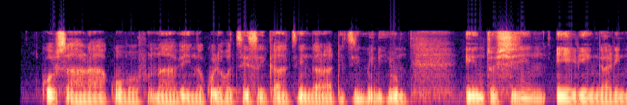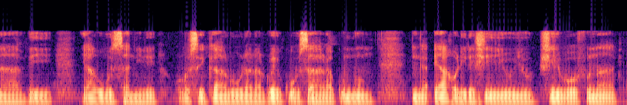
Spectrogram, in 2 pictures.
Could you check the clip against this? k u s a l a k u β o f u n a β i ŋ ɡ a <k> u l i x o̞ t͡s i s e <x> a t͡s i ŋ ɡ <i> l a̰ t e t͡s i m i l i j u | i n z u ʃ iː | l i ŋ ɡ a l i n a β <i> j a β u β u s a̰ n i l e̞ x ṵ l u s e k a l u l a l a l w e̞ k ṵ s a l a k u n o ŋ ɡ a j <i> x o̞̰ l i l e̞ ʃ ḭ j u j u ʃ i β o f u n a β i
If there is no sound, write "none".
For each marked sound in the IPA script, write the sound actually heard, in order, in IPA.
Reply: k, k, a, i, a

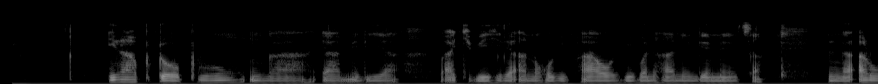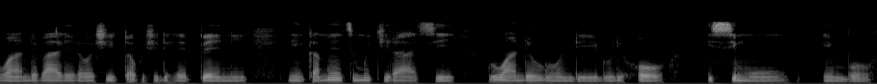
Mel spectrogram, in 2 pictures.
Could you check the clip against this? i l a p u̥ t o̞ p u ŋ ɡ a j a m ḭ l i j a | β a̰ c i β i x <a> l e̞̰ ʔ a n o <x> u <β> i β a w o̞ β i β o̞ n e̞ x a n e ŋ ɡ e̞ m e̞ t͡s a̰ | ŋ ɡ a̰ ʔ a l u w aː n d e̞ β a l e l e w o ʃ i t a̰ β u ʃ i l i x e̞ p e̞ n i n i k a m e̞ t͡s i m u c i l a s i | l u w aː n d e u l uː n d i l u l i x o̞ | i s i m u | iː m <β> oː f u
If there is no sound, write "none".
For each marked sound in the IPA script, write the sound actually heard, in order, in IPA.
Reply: i, x, β, b

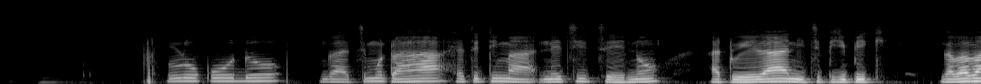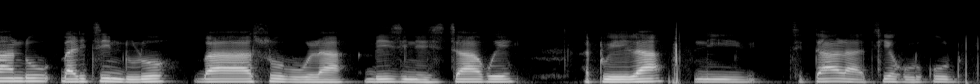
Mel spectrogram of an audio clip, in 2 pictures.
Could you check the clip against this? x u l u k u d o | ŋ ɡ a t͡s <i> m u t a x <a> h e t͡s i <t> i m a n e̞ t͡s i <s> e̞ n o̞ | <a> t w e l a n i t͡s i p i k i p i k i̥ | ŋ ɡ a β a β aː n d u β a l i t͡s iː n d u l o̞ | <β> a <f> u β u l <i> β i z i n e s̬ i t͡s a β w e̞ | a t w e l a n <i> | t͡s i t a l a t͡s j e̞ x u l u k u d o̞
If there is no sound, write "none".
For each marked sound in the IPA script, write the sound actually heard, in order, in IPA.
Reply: i, a, t, t͡s, a, β, s, a, i

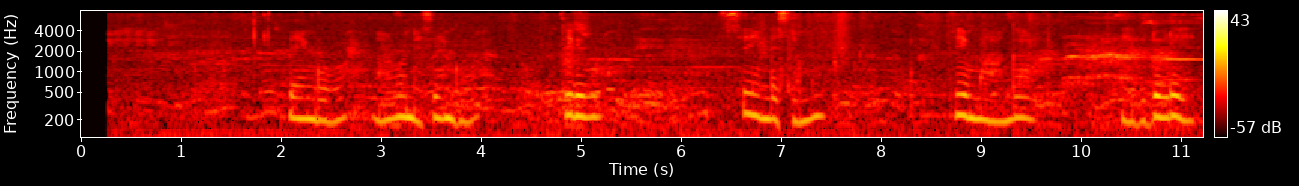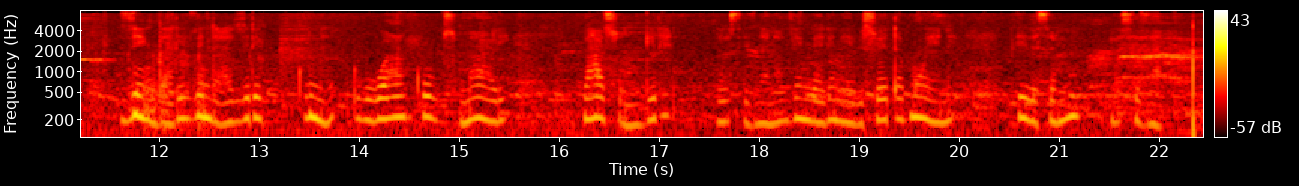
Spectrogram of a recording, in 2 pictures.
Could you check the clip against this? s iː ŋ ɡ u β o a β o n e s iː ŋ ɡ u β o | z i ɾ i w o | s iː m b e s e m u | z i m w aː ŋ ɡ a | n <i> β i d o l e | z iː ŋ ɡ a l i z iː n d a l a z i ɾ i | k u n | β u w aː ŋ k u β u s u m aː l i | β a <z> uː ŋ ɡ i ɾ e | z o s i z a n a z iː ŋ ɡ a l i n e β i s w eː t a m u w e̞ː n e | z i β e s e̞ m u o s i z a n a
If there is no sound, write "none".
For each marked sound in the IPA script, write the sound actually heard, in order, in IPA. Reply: e, s

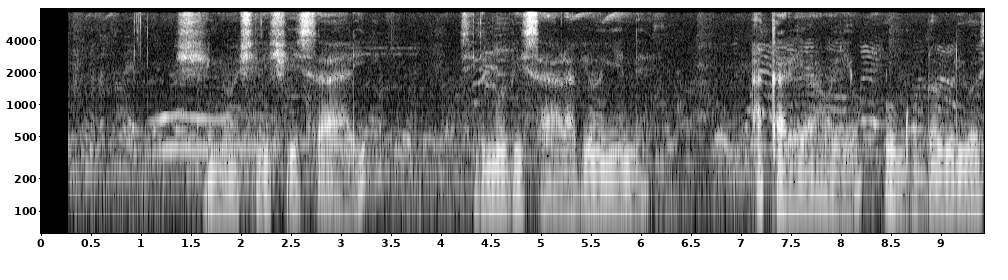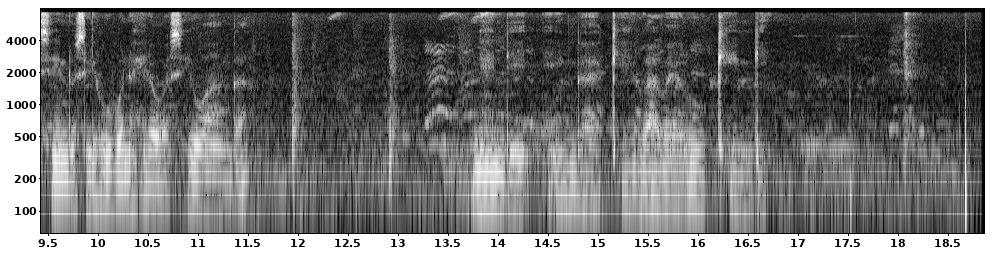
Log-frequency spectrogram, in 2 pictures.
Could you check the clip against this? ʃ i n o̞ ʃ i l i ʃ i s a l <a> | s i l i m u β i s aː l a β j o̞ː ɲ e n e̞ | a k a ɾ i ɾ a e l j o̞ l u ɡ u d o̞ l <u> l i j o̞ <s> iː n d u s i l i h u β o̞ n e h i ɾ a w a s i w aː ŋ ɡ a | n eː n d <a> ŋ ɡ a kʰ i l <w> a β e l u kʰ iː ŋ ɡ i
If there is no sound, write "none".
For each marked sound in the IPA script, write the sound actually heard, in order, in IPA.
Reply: i, u, s, i, w

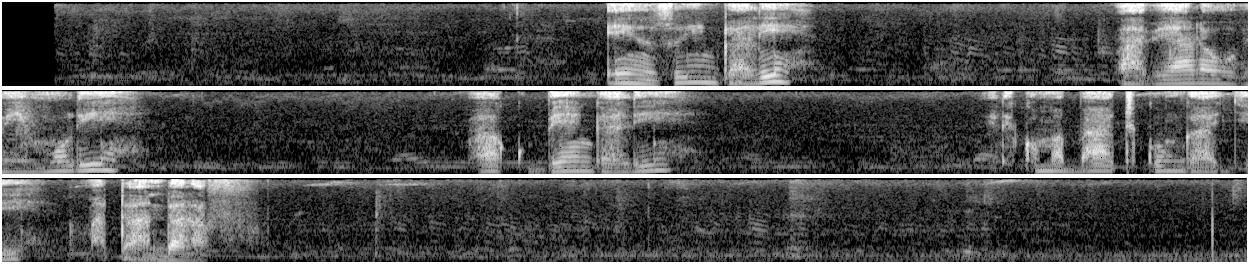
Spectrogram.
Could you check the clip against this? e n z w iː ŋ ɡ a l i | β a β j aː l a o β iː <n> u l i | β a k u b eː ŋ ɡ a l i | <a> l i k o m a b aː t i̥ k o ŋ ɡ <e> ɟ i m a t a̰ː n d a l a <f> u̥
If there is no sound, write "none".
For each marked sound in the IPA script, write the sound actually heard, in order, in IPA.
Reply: m, e, a, f

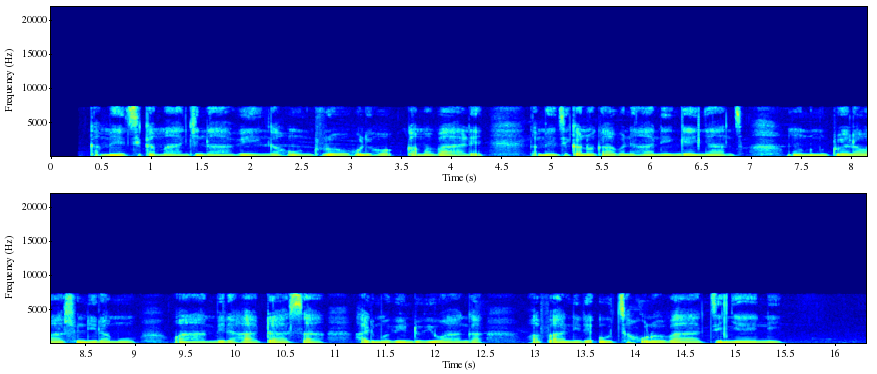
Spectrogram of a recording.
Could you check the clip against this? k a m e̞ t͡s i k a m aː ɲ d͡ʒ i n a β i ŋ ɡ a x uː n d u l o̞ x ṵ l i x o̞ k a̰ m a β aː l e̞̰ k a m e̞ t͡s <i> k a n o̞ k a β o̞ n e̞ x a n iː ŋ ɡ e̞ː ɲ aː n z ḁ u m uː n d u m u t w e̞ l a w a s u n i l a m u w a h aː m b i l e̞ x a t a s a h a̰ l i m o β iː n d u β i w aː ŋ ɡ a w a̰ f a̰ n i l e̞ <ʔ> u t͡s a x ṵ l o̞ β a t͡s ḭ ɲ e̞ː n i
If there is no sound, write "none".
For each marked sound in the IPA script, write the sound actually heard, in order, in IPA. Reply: i, ʔ

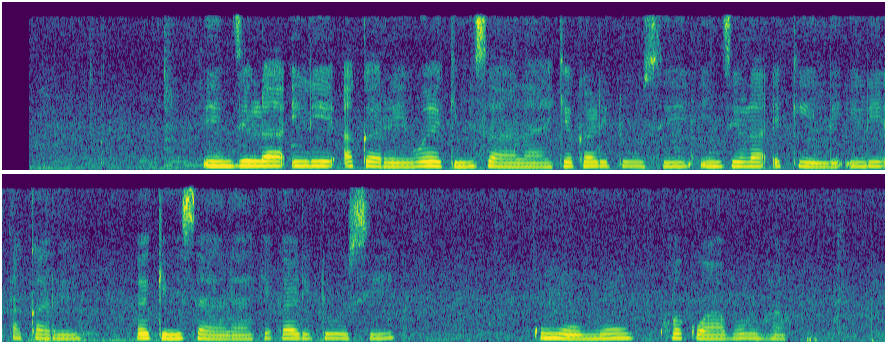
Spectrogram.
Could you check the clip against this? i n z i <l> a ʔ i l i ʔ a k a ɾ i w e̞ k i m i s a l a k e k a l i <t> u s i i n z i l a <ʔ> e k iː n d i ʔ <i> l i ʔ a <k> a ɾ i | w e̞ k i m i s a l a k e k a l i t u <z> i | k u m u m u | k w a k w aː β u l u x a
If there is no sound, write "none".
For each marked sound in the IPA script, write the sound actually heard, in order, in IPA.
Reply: l, t, ʔ, i, k, s

